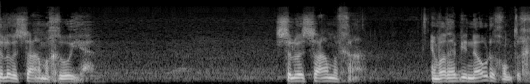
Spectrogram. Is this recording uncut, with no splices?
no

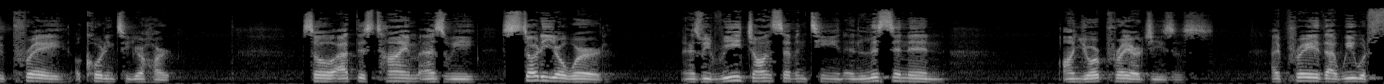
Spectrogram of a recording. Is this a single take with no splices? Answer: yes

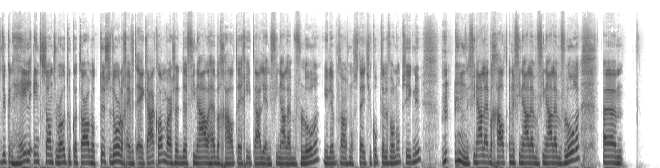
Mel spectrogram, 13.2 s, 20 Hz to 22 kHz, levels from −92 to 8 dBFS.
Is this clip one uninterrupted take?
no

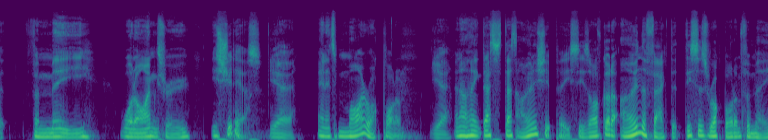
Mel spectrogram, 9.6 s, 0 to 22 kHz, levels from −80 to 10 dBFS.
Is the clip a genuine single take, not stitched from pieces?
no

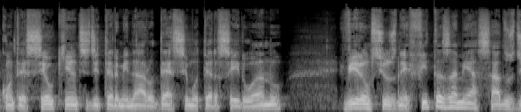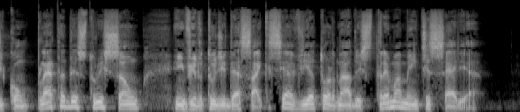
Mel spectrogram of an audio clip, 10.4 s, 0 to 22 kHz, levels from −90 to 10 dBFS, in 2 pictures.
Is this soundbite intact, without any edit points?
no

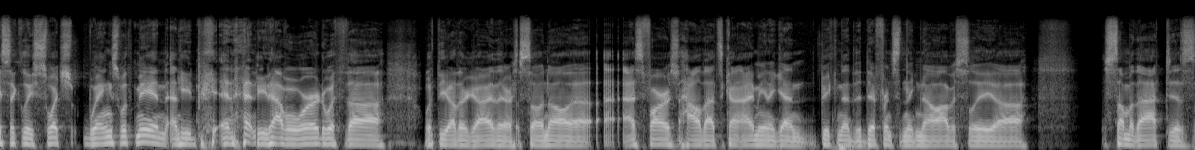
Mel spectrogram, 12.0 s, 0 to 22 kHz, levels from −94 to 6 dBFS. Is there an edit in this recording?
yes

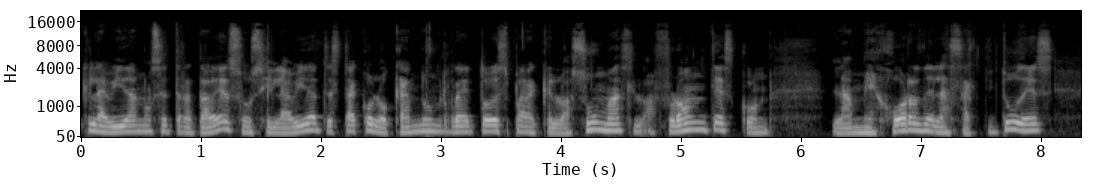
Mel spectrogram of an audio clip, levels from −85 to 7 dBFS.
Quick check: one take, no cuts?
yes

